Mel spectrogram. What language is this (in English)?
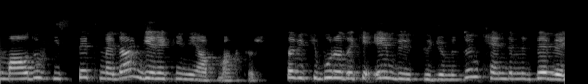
Turkish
